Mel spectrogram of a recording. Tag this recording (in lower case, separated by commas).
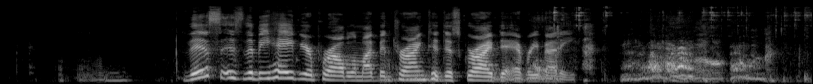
speech, yip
